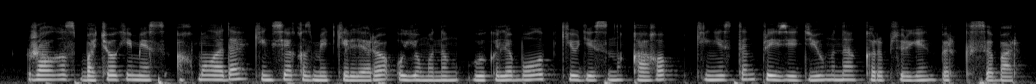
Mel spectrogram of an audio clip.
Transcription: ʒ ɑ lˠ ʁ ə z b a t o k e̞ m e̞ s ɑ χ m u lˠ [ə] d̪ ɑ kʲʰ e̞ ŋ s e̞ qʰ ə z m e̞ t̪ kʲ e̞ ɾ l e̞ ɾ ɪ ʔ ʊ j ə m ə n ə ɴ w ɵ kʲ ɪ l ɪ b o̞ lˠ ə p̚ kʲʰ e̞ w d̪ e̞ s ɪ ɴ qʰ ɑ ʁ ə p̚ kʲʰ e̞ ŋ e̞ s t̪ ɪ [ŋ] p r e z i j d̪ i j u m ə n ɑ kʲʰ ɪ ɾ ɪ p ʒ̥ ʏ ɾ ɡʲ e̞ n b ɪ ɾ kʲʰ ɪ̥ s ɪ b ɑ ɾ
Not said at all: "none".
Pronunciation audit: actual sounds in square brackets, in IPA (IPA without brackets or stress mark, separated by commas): ɑ, ŋ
